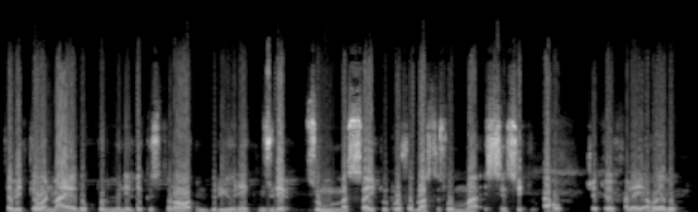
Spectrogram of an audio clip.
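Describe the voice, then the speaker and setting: Rapid-fire Egyptian medical lecturer. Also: male voice, medium pitch, steady tone, no echo, low-quality recording. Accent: Egyptian Arabic. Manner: keeps addressing listener as doctor, mixes English terms into Egyptian Arabic. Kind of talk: explaining embryology slides to students.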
